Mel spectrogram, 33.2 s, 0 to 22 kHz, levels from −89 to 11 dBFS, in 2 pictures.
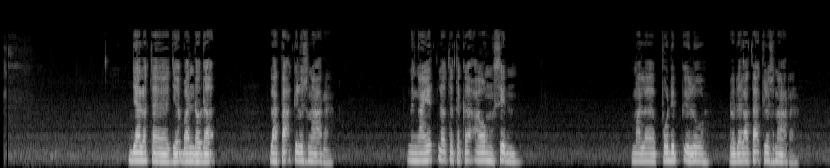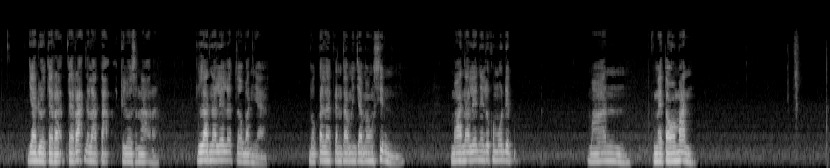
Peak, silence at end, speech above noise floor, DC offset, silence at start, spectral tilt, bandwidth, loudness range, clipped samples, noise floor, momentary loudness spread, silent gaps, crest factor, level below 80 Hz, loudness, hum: -4 dBFS; 2.7 s; 40 dB; under 0.1%; 2.55 s; -8 dB/octave; 11.5 kHz; 6 LU; under 0.1%; -60 dBFS; 16 LU; none; 20 dB; -64 dBFS; -21 LUFS; none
